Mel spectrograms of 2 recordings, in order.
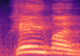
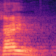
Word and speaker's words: Haim: Heyman dice que los extraterrestres sí que ¿quién? Trump... Heyman. Heyman. Ah, no, Haim. Haim. Haim. ¿Cómo se pronuncia? Haim Eshet.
